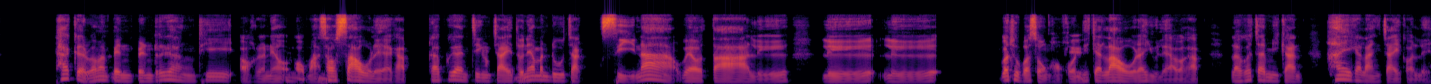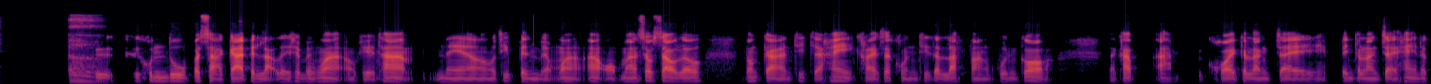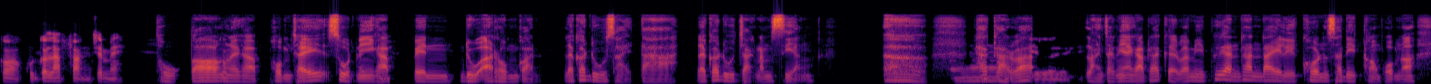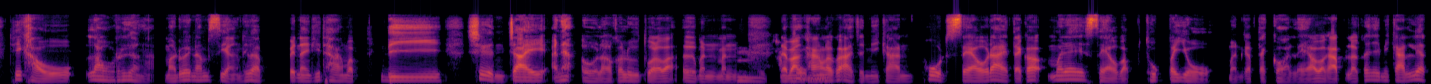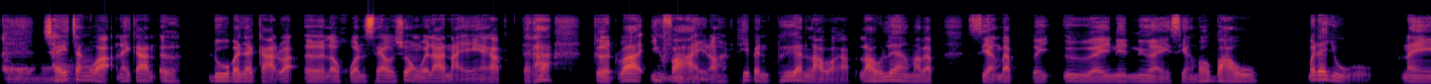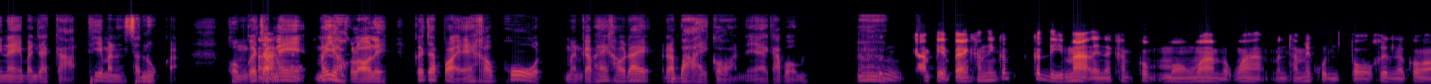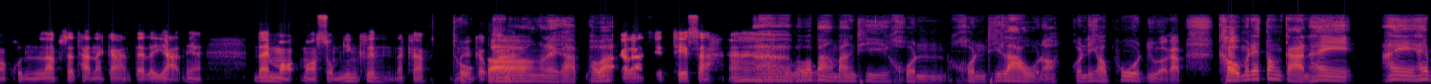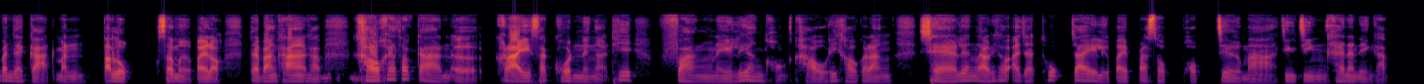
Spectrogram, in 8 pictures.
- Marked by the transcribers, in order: other background noise
- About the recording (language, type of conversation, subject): Thai, podcast, เคยโดนเข้าใจผิดจากการหยอกล้อไหม เล่าให้ฟังหน่อย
